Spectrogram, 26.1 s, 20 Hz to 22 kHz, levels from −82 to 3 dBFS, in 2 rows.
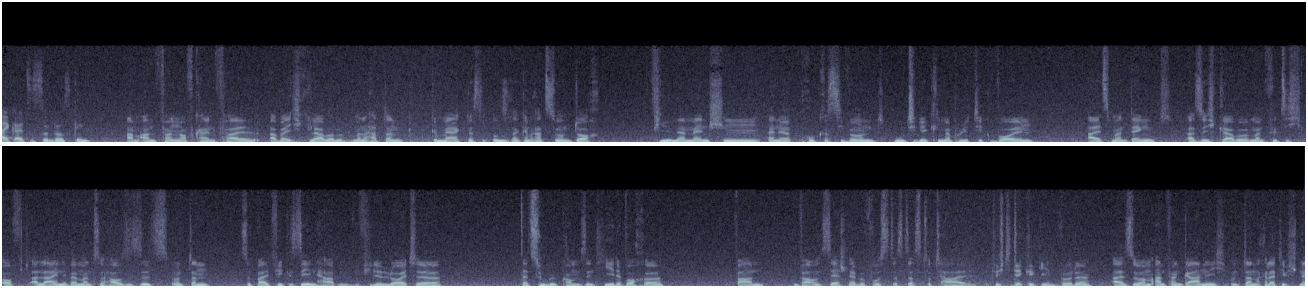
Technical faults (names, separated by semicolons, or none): none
